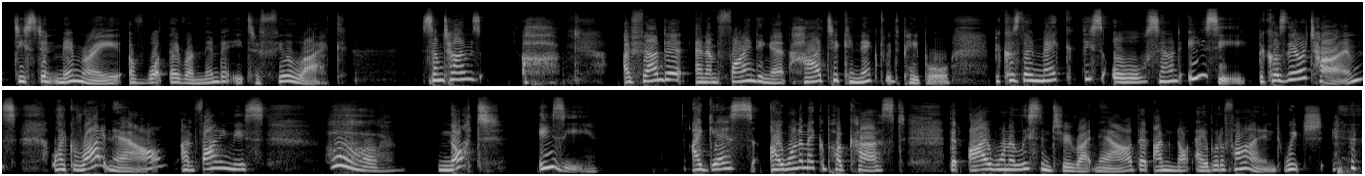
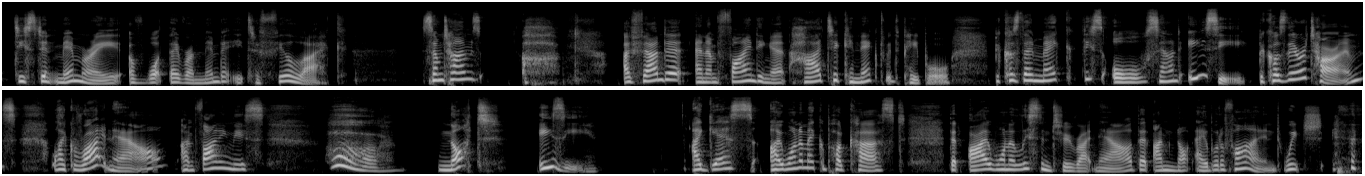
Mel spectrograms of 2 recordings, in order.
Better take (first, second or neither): second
